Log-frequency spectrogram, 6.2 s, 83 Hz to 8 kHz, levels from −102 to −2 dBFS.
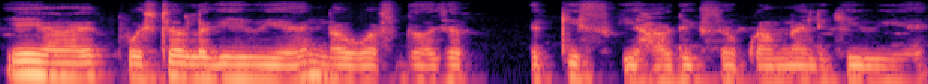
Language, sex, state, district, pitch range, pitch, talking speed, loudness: Hindi, male, Uttar Pradesh, Jalaun, 110-125 Hz, 115 Hz, 175 wpm, -25 LUFS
